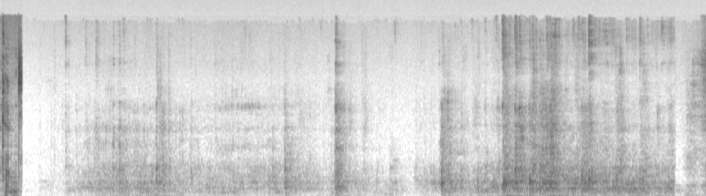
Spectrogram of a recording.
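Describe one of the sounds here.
A wheeled machine rolls and rattles over rough ground.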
